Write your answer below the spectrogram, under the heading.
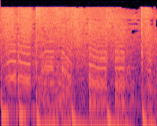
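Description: Background electronic dance music with a steady kick drum and synth chords.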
